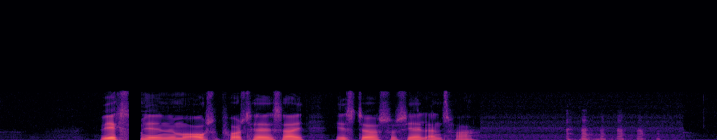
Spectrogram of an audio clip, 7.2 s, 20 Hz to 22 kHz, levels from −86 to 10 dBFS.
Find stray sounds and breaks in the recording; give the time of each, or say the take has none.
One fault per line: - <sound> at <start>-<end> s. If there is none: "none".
- dropout at 1.3-1.4 s
- laugh at 5.7-6.6 s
